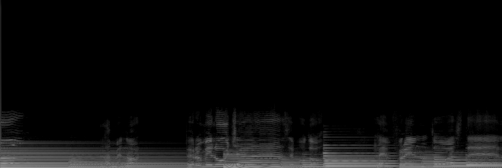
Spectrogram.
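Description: Electronic keyboard with a piano sound playing slow, sustained chords. A new chord is struck about three seconds in, again about a second later, and once more a second after that.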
